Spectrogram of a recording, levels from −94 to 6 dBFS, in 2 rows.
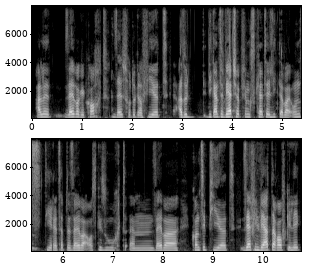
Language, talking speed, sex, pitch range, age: German, 140 wpm, male, 165-195 Hz, 20-39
